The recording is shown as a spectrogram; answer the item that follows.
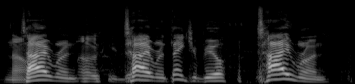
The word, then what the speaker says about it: Tyron: you know and tyron kind of is i'm pronouncing right tyrant tyron tyron thank you bill tyron has kind of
